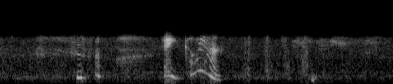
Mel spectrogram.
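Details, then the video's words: Pip-Squeak, a male kitten found in an alley and kept as a pet, worried that the door of a friend's room would open as other kittens wanted to come in; one short rising-then-falling meow near two seconds among soft clicks and rustles. "Worried kitten"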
